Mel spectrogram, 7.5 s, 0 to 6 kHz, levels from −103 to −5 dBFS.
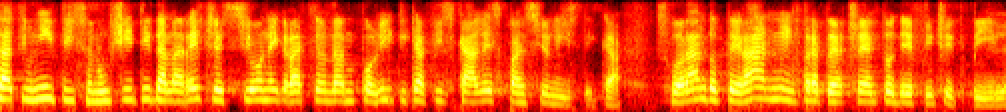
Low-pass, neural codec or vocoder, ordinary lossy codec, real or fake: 5.4 kHz; codec, 16 kHz in and 24 kHz out, 1.1 kbps, FireRedTTS-2 codec; Opus, 24 kbps; fake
